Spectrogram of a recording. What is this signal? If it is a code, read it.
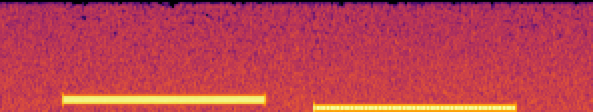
Aircraft SELCAL, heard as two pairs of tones. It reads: LP-CD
